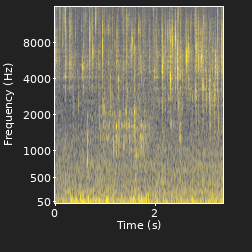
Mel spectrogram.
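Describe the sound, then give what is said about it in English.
128 grams of water pours steadily into a container for making a yeast dough, a continuous splashing trickle with small bright drips throughout. No one speaks. “This is going to take 128 grams of water.”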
